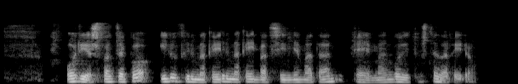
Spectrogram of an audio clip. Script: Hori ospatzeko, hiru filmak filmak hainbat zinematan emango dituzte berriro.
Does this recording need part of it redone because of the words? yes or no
no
